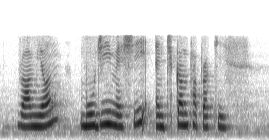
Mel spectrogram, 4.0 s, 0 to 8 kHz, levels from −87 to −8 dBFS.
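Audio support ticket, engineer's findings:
No audio faults found.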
